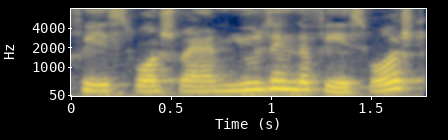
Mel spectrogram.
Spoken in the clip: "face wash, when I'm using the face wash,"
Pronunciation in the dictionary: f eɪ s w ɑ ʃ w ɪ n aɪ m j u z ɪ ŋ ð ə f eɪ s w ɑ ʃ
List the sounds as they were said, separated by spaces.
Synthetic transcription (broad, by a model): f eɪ s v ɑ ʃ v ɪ aɪ m j u z ɪ ŋ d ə f eɪ s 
